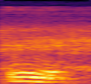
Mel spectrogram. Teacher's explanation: আর যখন আমরা পশ্চাৎ স্বরধ্বনির কথা বলছি তখন কিন্তু আমাদের উ, যখন বলছি উ, জিভ কিন্তু পেছন দিকে যাচ্ছে, উ কিন্তু একটু উপরে থাকছে, উচ্চ পশ্চাৎ। আমরা যখন বলছি ও তখন মধ্য পশ্চাৎ।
